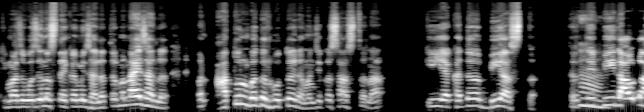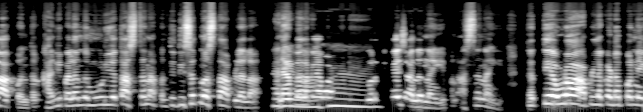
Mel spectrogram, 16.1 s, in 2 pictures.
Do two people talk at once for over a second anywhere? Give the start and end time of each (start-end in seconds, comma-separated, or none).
11.5-12.8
